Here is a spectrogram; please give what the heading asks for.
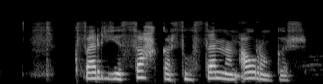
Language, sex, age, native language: Icelandic, female, 9, Icelandic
